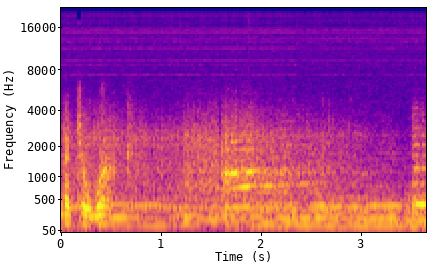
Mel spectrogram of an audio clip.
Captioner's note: car rumbling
